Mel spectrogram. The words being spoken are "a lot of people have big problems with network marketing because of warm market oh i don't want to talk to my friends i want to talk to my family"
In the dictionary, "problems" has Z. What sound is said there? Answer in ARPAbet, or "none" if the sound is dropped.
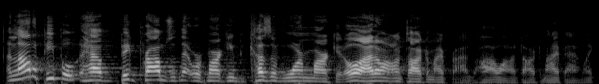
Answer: Z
